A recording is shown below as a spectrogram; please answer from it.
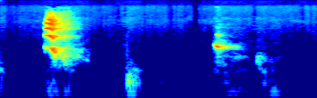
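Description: A few short, faint squeaks of a marker on a whiteboard as a multiplication sign and a fraction bar are drawn, one about a third of a second in and another near one and a half seconds.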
